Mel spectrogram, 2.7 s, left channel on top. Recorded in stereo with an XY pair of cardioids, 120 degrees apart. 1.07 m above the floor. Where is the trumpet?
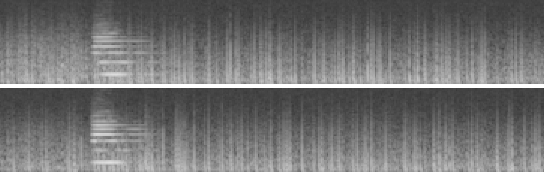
65° right, 0.8 m.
